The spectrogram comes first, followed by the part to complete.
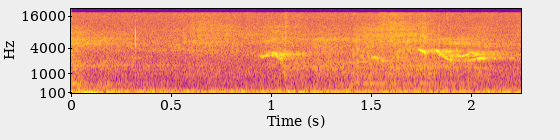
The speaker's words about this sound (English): Some robins are combating over here.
